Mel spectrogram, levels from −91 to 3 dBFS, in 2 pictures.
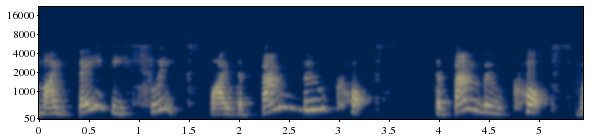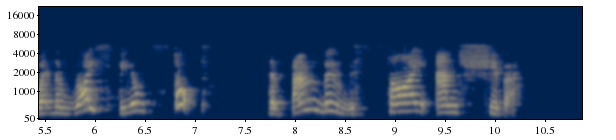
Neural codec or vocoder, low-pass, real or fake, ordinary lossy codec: none; 5.4 kHz; real; AAC, 48 kbps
